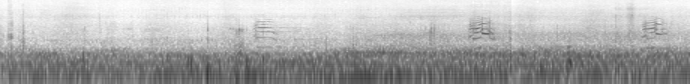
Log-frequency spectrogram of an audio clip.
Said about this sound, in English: A good California gull. The Utah state bird.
